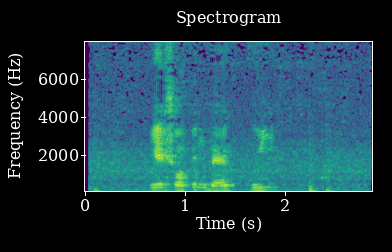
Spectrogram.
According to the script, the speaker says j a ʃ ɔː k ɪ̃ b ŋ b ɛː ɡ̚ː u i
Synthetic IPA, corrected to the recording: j e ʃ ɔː p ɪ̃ ŋ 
